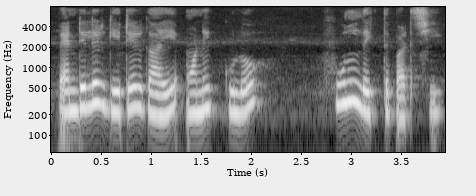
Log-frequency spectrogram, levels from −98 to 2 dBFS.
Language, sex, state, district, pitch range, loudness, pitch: Bengali, female, West Bengal, Alipurduar, 215-255 Hz, -14 LUFS, 225 Hz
